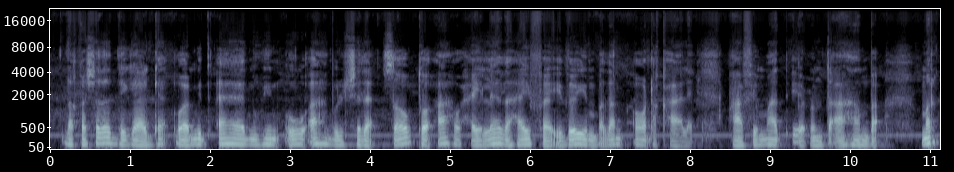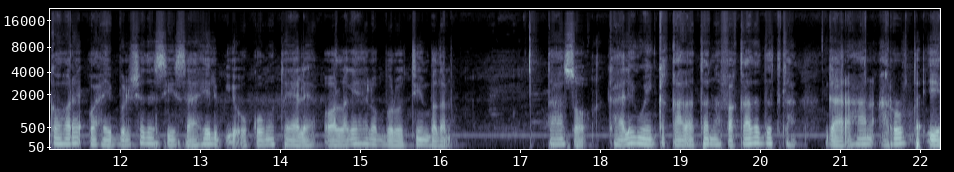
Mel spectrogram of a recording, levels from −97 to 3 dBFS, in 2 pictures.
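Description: Transcoding between lossy codecs runs throughout the speech, from start to finish. The sound carries two layers of coding damage at once: the artefacts of both codecs are heard together, and nothing is heard above 20.1 kHz. The likely cause is an HE-AAC encode later re-encoded to Opus at a low bitrate. The second codec wasted bits reproducing the first one's artefacts and then added its own.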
